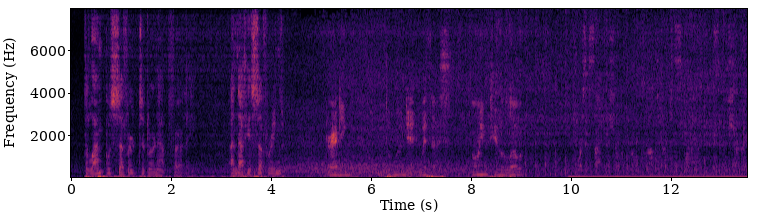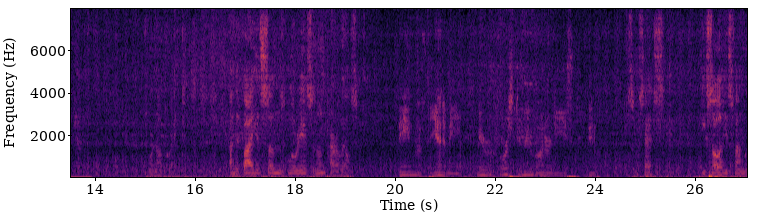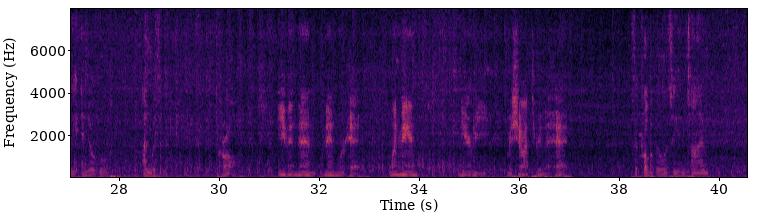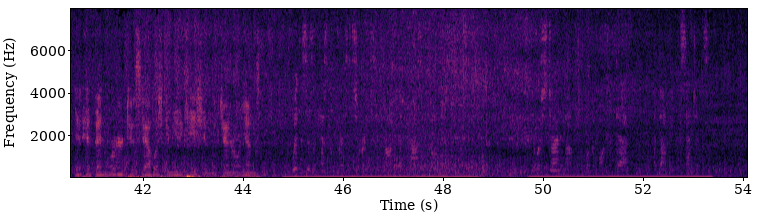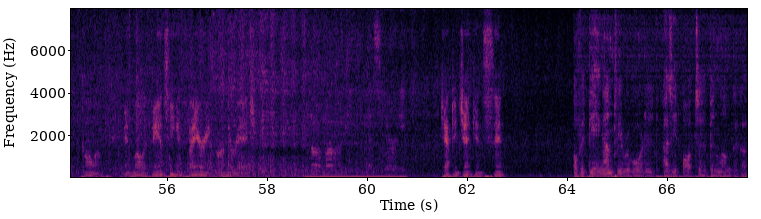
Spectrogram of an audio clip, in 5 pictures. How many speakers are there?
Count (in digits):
3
